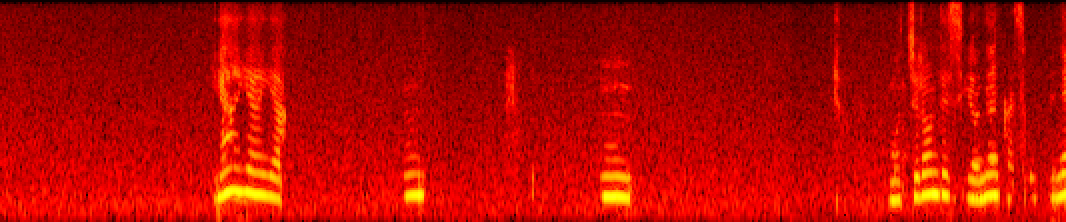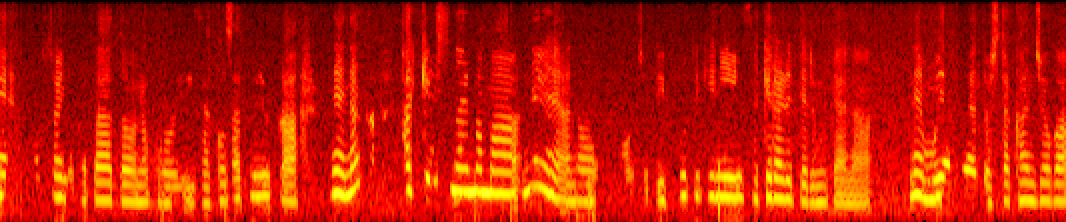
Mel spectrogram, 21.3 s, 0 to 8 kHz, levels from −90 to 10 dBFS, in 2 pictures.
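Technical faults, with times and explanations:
2.16–2.21 s, 9.6–11.63 s, 12.38–13.99 s, 14.67–18.26 s and 20.26–20.54 s, speech suppressed in double talk: the speech dips and thins in pieces. The two brief ones at 2.16 s and 20.26 s sink only about 5 dB. The long stretches lose up to about 20 dB around 9.6–11.63 s and about 15 dB in the other two, gapping for roughly 0.7 to 1.5 s in total each. This is likely an echo canceller turning down both its own talker and the far end's echo while both sides spoke at once.
17.83–17.87 s, other side's voice leaking through: a short scrap of a second voice, sitting about 15 dB under the speech, surfaces inside the 14.67–18.26 s suppressed stretch. It is likely residual loudspeaker echo of the far end that the canceller failed to remove from the microphone. The scrap stays band-limited like everything else here, with nothing above 8 kHz, as the wideband call codec allows.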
